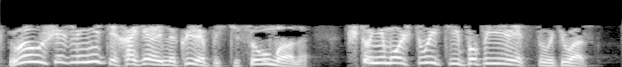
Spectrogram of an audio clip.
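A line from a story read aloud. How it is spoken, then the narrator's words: Giggling agreement. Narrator (Russian): Товарищ веселого привратника хихикая, поддакнул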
